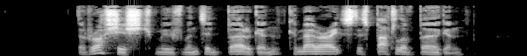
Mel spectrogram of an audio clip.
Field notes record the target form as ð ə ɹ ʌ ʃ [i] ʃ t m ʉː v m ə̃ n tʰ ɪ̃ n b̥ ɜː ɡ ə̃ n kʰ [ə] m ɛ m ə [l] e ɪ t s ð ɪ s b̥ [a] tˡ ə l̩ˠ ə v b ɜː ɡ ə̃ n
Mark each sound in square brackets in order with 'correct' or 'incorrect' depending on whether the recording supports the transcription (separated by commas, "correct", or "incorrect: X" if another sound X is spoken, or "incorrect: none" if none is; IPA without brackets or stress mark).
incorrect: ɪ, correct, incorrect: ɹ, correct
